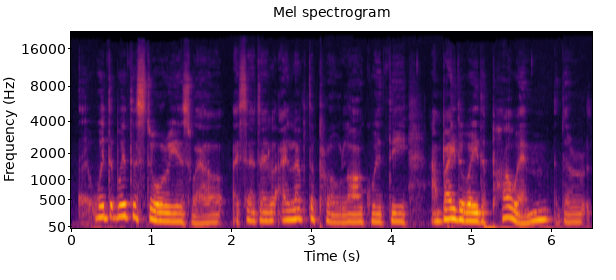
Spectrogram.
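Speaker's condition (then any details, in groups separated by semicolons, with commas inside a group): No condition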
